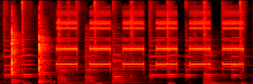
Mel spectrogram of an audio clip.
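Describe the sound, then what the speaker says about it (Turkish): A shop security alarm blares in repeated pulsing tones, loud and close, following a couple of sharp knocks at the start, set off at a toy store exit by an unremoved bag tag. "sanırım çantanızdaki alarmı çıkarmadım"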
